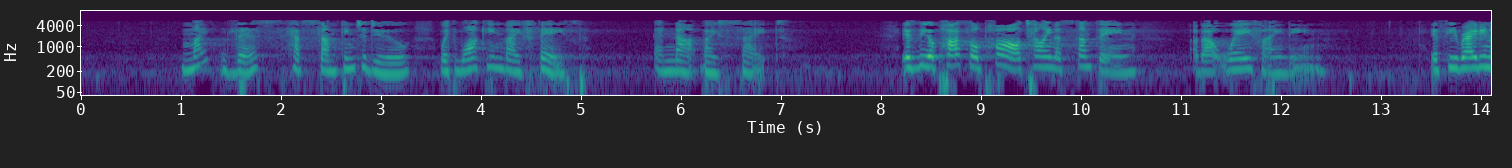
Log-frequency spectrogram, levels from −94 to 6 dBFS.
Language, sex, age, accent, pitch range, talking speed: English, female, 30-49, American, 195-245 Hz, 110 wpm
